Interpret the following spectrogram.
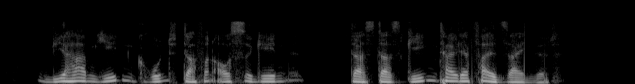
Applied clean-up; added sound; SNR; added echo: none; none; none; none.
